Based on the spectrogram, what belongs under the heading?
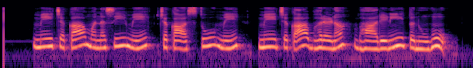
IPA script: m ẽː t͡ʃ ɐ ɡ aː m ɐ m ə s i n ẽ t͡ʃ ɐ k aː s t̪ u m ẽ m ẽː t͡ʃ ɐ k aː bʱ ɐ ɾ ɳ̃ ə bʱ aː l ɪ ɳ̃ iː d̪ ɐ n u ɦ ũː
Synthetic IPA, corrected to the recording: m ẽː t͡ʃ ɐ k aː m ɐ n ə s i m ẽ t͡ʃ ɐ k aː s t̪ u m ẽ m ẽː t͡ʃ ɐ k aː bʱ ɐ ɾ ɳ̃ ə bʱ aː ɾ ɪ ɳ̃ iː t̪ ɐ n u ɦ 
